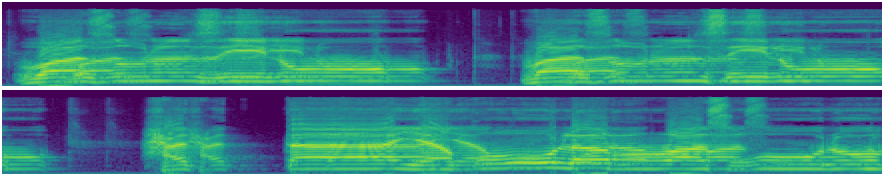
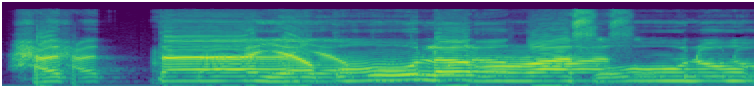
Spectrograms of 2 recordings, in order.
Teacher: قاف اور را دونوں کو پر پڑھیں گے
